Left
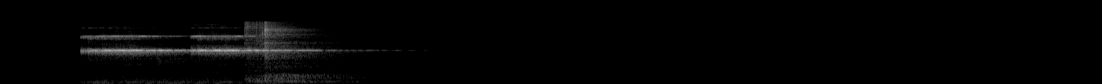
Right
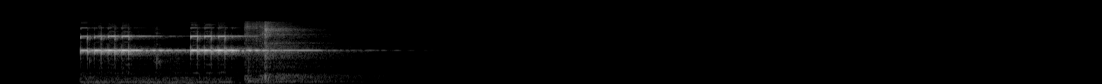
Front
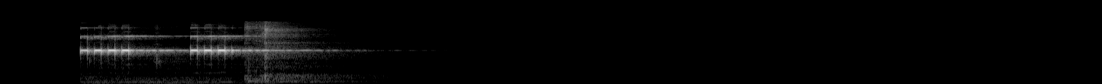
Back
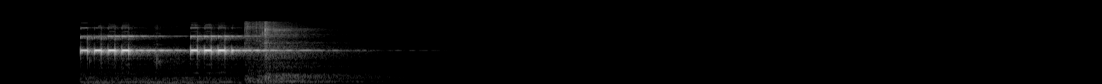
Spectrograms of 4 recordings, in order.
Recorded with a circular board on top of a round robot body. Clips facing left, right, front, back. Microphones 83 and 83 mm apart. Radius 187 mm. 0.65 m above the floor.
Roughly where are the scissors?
Ahead right.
